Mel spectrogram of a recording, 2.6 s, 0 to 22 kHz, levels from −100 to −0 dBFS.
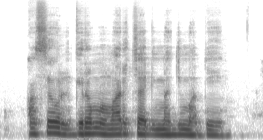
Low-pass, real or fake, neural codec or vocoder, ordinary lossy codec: none; fake; codec, 44.1 kHz, 3.4 kbps, Pupu-Codec; none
